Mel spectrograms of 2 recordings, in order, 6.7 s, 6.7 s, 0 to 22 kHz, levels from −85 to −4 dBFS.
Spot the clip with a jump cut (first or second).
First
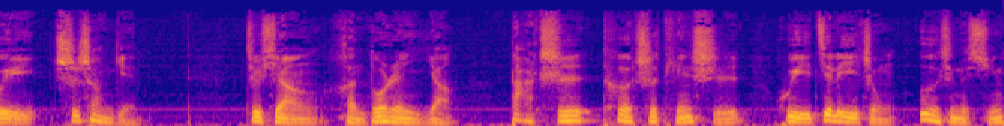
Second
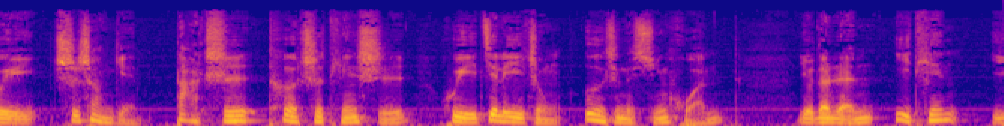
second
